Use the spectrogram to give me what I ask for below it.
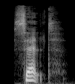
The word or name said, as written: salt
